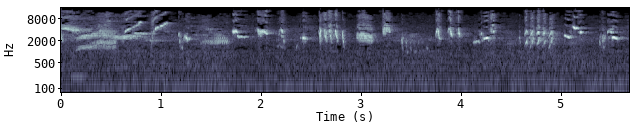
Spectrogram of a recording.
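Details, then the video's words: A canary, long apart from its companion, sings a quick, varied run of high chirps, sweeping whistles and harsh buzzy bursts in rapid, uneven succession, with no other sounds. "el efecto del canario por mucho tiempo sin ver a su amigo hasta que se olvidó de su voz"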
